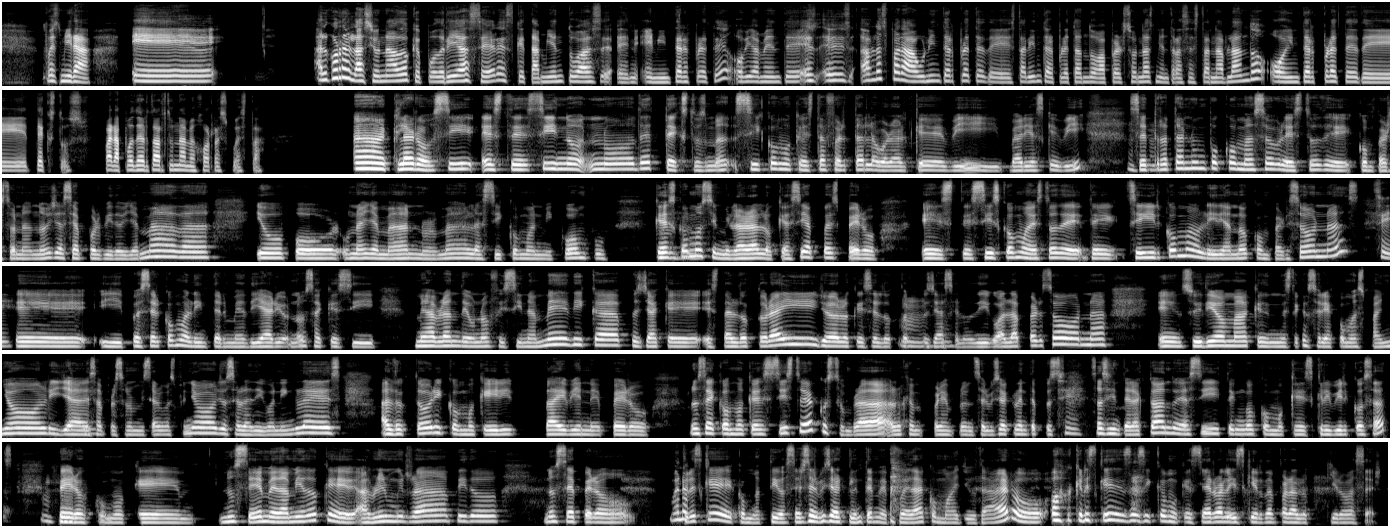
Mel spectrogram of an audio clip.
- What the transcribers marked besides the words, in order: chuckle; laughing while speaking: "o crees que"; other background noise
- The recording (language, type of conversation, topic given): Spanish, advice, ¿Cómo puedo replantear mi rumbo profesional después de perder mi trabajo?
